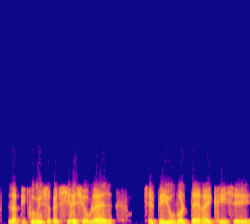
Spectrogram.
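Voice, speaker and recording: A man at a medium pitch and moderate pace, his intonation monotone and flat. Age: 80s+. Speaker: blind mayor. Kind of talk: webinar testimony. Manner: halting.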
